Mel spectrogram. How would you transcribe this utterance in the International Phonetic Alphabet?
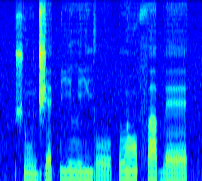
ʃũ˨d͡ʒɛ˨˦k͡pi˦ li˧jo˨ | lɔ̃˦ fa˦bɛ˧

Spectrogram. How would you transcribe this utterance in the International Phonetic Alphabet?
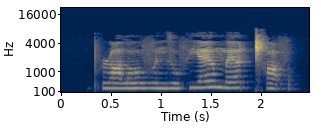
pʰɹɑlˠo vɘnzufjɛɐ̯ mɛɐ̯ ǁʰɑf

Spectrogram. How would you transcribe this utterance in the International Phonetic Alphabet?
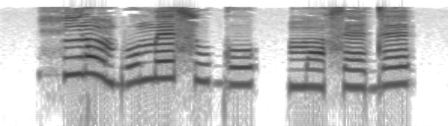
hĩ˦ɾɔ̃˦˨ bo˨˦mɛ˦su˧ɡo˧ | mɔ̃˨sɛ˨dɛ˧

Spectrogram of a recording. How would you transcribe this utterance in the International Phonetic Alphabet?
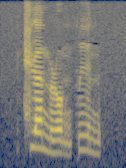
t͡ɕɥɛ˥˩nɻɤ̰˨˩ŋpi˥˩n

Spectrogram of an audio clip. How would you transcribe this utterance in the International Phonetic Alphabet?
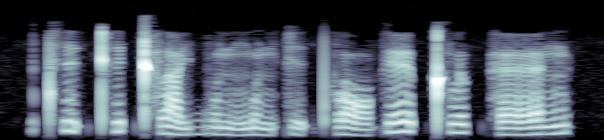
tʰi˥˩ʔ kʰi˦˥t̚kʰla˩˦j bu˨˩nŋu˨˩nki˨˩ʔ pʰlɔː˩˦keː˥˩p̚kʰlɯ˥˩k̚hɛː˦˥ŋ

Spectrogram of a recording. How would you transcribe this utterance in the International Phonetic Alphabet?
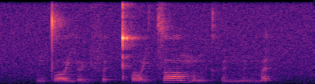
hʊ˨˩ŋt̪ɔː˧jɵ˨˧ɥ fɵ˥t̚pʰɔː˧j t͡sɔː˥ mʊ˨˧ŋkʰɵ˨˩nn̪ɵ˨˩nmɐ˥t̚

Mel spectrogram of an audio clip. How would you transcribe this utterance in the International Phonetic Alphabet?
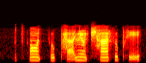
t͡sʼɔ̃t͡sʼʊ pʰa̰lʲɔ̃ t͡ʃʰãθʊpʰḛ

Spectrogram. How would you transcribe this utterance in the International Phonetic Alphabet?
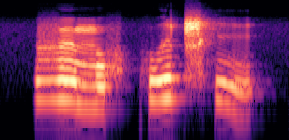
vʉmʉxʷ kʷi̤ʈ͡ʂʰi̤

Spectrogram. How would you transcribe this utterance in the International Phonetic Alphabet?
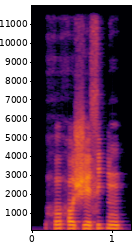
ho˧hɔ˧ ʃe˧ si˧k͡pũ˧

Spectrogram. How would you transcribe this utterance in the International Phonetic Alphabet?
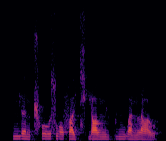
mjɛ˨˩nʈ͡ʂʰo˧˥ʊ̯ swɔ˥fa˥ɪ̯ t͡ɕʰjɑ˥ʊ̯n̪i˨˩ pi˥ŋwa˧˥nlɑ˨˩˦ʊ̯

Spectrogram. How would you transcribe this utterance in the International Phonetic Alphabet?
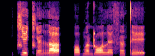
t͡ɕe t͡ɕɛ̃ra | ɔbãɖɔ lɛsə̃ te

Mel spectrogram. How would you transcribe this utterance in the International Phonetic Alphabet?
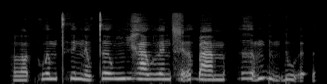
lɔ˨˩t̚hwə˧mt̪ʰɨ˧ nə˨˩wt̪əː˧wŋi˧ ɣa˧wlə˧nsə̰ː˧˥ɓa˧m | ɣə̰˧˥mɓɨ̰˧˨mɗṵ˧˨ə̯ʔ

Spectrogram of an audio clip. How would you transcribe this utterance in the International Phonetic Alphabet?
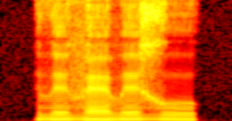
ðɛvæ βɛɣo

